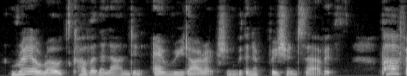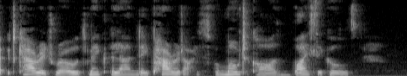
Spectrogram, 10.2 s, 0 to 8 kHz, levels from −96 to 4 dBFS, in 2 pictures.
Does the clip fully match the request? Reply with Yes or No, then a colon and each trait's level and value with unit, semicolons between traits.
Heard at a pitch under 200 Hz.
No: high, 205 Hz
